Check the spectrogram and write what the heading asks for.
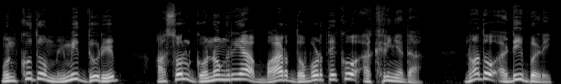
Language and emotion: Santali, disgusted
